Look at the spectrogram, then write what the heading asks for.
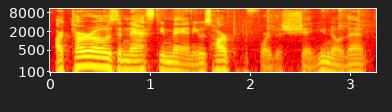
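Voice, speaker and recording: A man's voice: fairly low pitch, sing-song, quick pace, slight background noise. Man doing a blunt, crude street tough. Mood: grudging, emphatic. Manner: blunt, sweary, emphatic. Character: Grant, crude, grudging, street-tough male underling. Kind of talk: improvised tabletop roleplay.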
